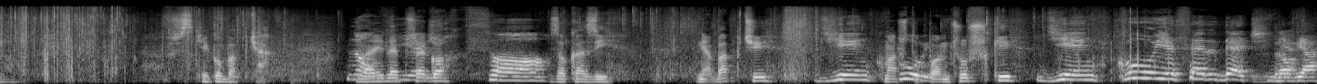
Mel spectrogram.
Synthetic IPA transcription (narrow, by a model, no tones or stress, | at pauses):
nɔ | fʂɨ̥st̪kʲɛɡɔbapt͡ɕa | nnajlɛpʂɛɡɔ | sɔzɔkazʲji | dd̪ɲabapt͡ɕid͡ʑɛŋmaʂt̪upɔnt͡ʂuʂkʲi | d͡ʑɛŋkujɛsɛɾd̪ɛt͡ʂɲɾɔvʲja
